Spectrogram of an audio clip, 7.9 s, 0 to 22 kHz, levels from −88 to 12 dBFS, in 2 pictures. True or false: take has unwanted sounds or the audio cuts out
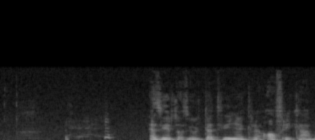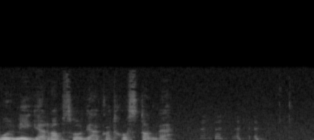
true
